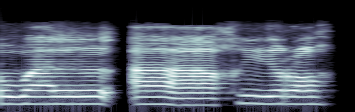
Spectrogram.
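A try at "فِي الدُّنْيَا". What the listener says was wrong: Fid dunya. Nah, jangan fit ya. Tidak seperti ke T, kan double D ya. Huruf D itu miripnya. Nah, huruf dal. Nah, miripnya D.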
